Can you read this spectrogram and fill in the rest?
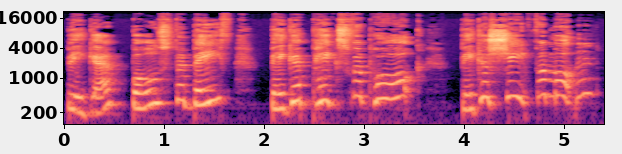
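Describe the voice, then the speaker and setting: Brief: excitable small farmer voiced by a woman, loud and wild. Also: extremely high pitch, takes it slowly, voice pushed up, exaggerated voice. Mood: eager. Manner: excited exclaiming, shouting. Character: small, excitable, easily worked-up farmer father.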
